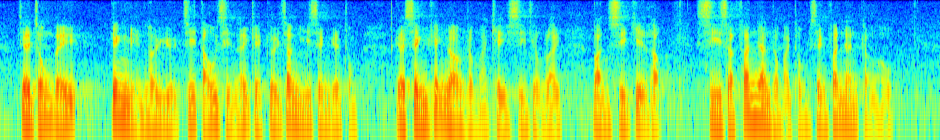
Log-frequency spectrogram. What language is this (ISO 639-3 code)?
yue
